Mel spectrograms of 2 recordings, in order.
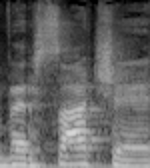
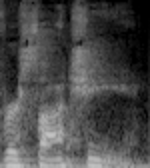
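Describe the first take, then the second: First: The name is given its Italian pronunciation. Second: The name is given an anglicized pronunciation. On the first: The speaker calls it right. "it's actually Versace" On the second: The speaker calls it wrong. "not Versace"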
